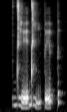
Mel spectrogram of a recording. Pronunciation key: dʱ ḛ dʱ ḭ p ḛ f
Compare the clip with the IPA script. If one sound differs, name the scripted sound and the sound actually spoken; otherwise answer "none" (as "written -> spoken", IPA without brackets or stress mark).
f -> p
